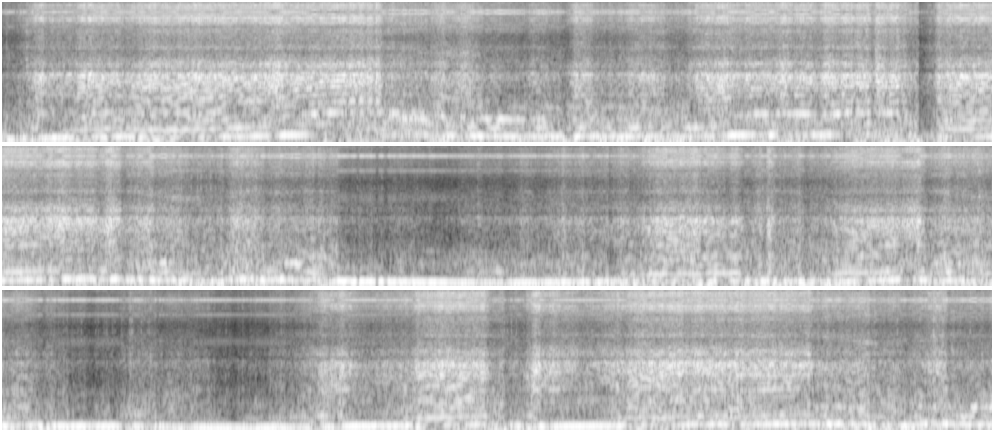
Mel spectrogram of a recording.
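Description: Race car engine heard from inside the cockpit at full effort, its revs climbing and falling back every few seconds as it accelerates and slows through the corners of a lap.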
